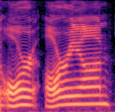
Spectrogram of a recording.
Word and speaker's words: Aurion: we started recording but the uh am i pronouncing orion is that correct yes yes okay all right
